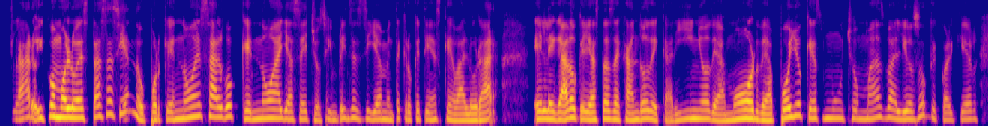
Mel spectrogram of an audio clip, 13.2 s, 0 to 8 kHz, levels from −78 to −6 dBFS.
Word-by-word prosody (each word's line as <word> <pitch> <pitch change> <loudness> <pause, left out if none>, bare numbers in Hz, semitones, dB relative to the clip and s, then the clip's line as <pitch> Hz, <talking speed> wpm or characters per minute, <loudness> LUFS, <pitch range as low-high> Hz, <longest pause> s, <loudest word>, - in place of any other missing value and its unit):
Claro, 185 +6 -2
y 205 - +2
como 225 -1 +7
lo 220 -1 +8
estás 225 +5 0
haciendo, 300 - -2
porque 170 +3 -3
no 200 +5 +1
es 255 -1 -4
algo 235 +1 +1
que 185 -1 0
no 195 +3 +1
hayas 195 -5 -1
hecho. 160 -4 -5
Simple 165 +5 -6
y - - -7
sencillamente, 180 -2 -4
creo 170 -2 -6
que 180 - -6
tienes 170 -1 -5
que 170 +1 -4
valorar 155 +3 0 0.5
el 185 +2 +3
legado 180 +3 +4
que 185 - 0
ya 170 - +4
estás 185 +2 0
dejando 175 +2 0
de 165 -5 -1
cariño, 195 +6 -1
de 160 -3 -1
amor, 180 +6 +4
de 160 -1 +2
apoyo, 210 - +2
que 205 - -2
es 200 0 -5
mucho 200 -1 -5
más 190 +5 -5
valioso 200 +4 -3
que 200 -5 -10
cualquier 175 +3 -9
185 Hz, 185 wpm, -20 LUFS, 170-205 Hz, 0.5 s, lo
